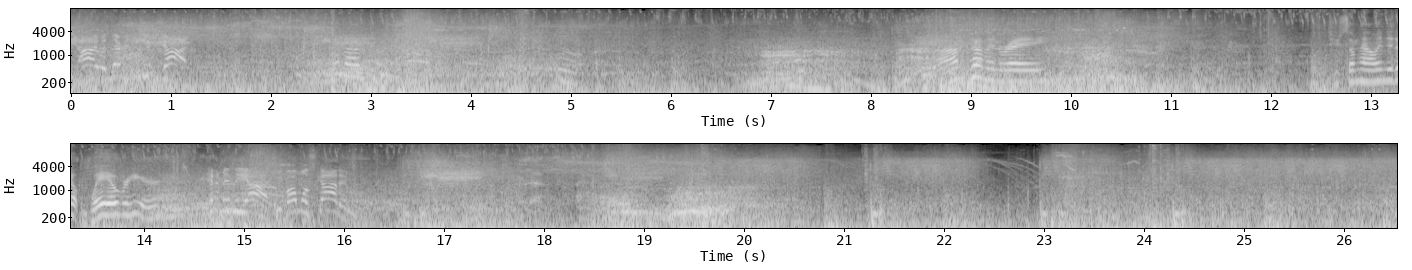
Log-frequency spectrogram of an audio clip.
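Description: An energy beam crackles and hums as it fires.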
